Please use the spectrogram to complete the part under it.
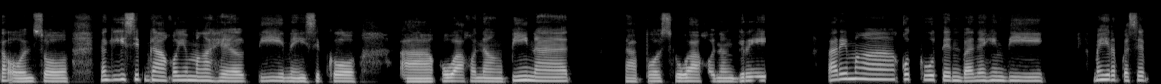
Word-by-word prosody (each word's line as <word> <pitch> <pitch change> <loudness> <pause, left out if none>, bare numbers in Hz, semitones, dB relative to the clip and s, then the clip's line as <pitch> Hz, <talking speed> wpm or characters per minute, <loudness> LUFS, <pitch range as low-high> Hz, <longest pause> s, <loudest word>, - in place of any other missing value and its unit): Taon 145 -4 +2
so 145 0 +2 0.3
nag-iisip 220 +2 0
nga 195 -2 +2
ako 195 - -1
'yong 195 - +2
mga 180 -1 +2
healthy. 160 +1 -1
Naisip 150 0 -1
ko, 145 -2 +2 0.4
ah, 140 0 +3
kuha 155 0 +3
ako 150 0 -3
ng 145 -1 +1
peanut 170 -4 +2 0.5
tapos 150 0 -2
kuha 155 -1 +3
ako 150 - -7
ng 150 0 +1
grape. 175 +4 0 0.6
Para 210 +4 +2
'yong 260 +1 +3
mga 245 -2 +3 0.3
kutkutin 210 -6 -1
ba 160 - +2
na 180 +2 0
hindi 175 -2 -1 0.5
mahirap 210 +1 +1
kasi 180 +2 -2
170 Hz, 150 wpm, -22 LUFS, 150-190 Hz, 0.6 s, ah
